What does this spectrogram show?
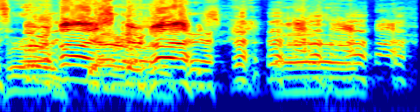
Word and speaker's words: Farage: It's like, what rhymes with Farage? I need some. Oh, no. So it just rolls off the tongue. Nigel Farage garage.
